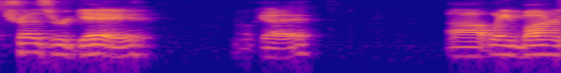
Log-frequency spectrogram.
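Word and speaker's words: Trezeguet: So, we have uh so here's the uh here's Shimu Vandu who's who says Tresugay is how it's pronounced. Why? I I appreciate that one. Uh or it's Treasure Gay.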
